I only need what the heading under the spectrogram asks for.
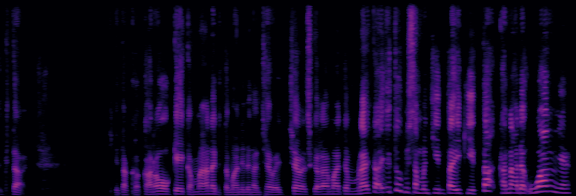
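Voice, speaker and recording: Male preacher, high-pitched, animated testimony in slangy voice, dry close mic. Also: no room sound. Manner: animated storytelling, acting out past dialogue in slangy Jakarta speech. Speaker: evangelist preacher. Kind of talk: personal testimony in a sermon.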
